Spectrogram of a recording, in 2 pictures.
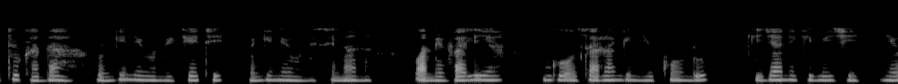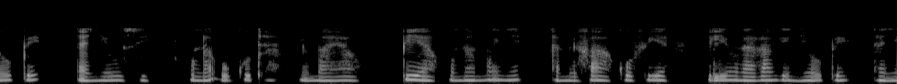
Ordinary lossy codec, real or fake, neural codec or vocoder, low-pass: MP3, 48 kbps; real; none; 5.4 kHz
